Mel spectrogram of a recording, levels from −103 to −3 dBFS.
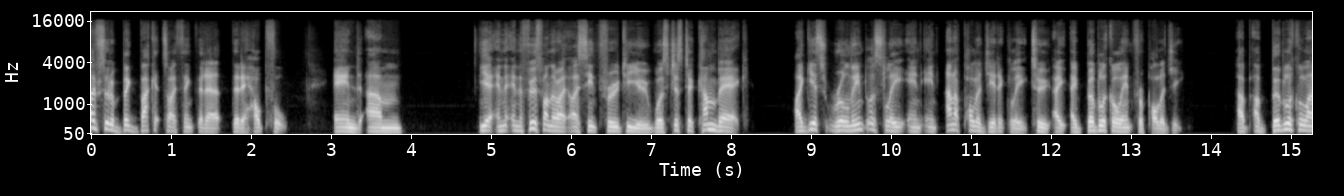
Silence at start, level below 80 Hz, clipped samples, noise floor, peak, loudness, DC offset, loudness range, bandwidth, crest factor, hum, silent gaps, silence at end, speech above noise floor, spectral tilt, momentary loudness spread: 0 s; -64 dBFS; under 0.1%; -89 dBFS; -6 dBFS; -22 LUFS; under 0.1%; 2 LU; 16.5 kHz; 16 dB; none; none; 0 s; 68 dB; -6 dB/octave; 8 LU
